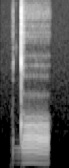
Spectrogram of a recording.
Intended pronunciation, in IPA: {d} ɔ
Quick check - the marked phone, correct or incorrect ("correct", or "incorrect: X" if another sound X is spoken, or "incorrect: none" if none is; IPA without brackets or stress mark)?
correct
